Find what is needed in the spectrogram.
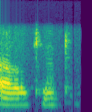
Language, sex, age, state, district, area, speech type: Malayalam, male, 18-30, Kerala, Malappuram, rural, conversation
